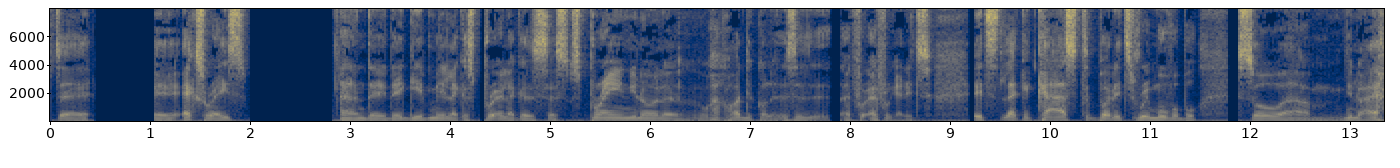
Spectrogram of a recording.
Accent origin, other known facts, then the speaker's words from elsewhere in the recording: Miami, Florida, United States; my hometown, Miami, Florida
